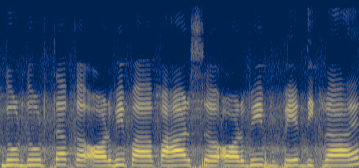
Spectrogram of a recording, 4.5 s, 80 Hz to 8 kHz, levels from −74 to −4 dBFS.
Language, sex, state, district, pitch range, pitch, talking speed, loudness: Hindi, female, Bihar, East Champaran, 225-245 Hz, 235 Hz, 160 wpm, -16 LUFS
